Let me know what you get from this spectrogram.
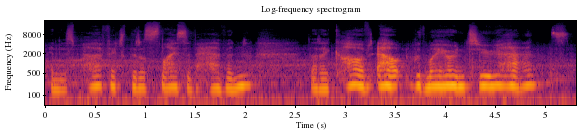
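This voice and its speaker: Girl acting as creepy obsessed dark angel superheroine, asmr roleplay, slow n whispery menace, noisy ambience behind. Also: mid-range voice, fairly even intonation, close to an everyday voice. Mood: wounded, brooding. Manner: slow, halting, menacing delivery, often dropping into whispers. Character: possessive, obsessive, sinister female superhero, a dark angel captor.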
